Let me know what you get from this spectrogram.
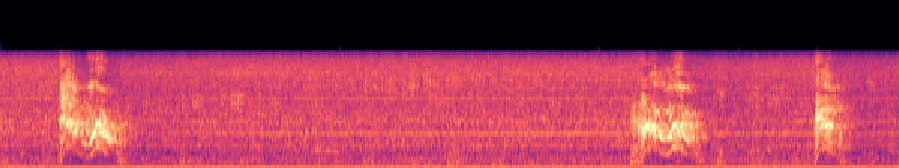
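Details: Young French Bulldog, a year and a half old, barks at a vacuum cleaner: a sharp double bark early, then a longer bark after five seconds and a single yap near seven, all against continuous vacuum motor hum.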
